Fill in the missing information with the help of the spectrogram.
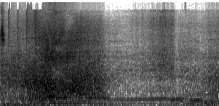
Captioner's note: engine revving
